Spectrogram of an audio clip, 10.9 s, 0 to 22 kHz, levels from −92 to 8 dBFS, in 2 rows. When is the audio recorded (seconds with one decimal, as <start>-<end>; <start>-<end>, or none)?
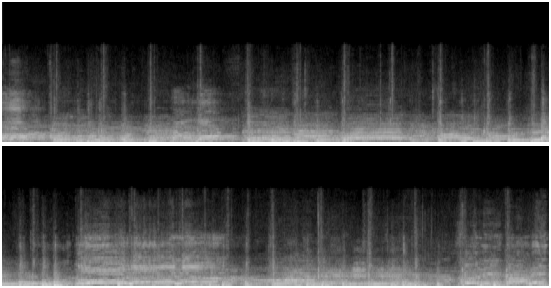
0.0-6.4; 10.1-10.9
